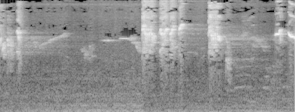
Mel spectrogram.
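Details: Oriental magpie-robin lure singing to rouse rival magpie-robins: a rasp, a thin rising whistle and small twitters, then paired harsh chattering bursts with squeaky notes.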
